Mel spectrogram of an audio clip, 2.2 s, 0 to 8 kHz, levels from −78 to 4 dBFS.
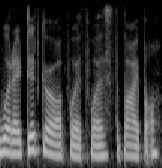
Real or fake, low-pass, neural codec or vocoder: real; 7.2 kHz; none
